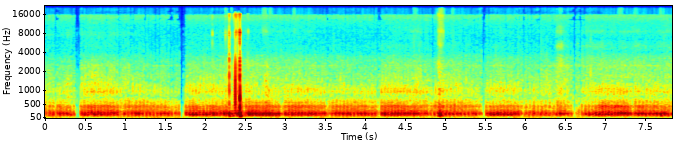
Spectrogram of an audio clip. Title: BEGINI SUARA KUCING MENDENGKUR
